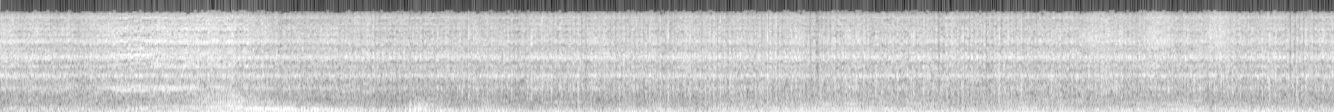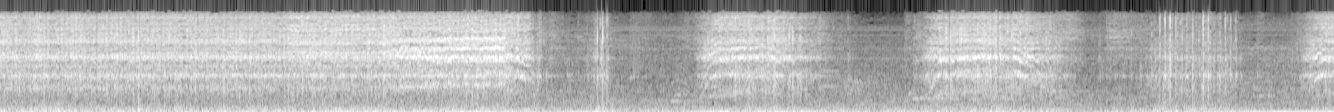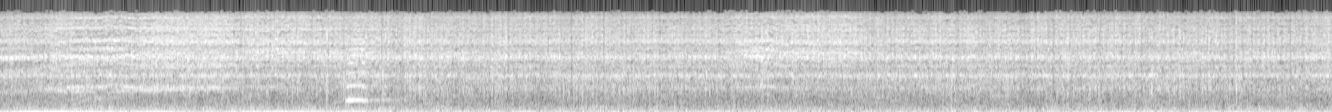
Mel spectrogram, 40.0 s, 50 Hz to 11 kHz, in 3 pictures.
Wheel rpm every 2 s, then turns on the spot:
200, 200, 200, 200, 200, 200, 200, 200, 200, 50, 60, 80, 20, 130, 200, 200, 200, 200, 200, 200.
18-20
